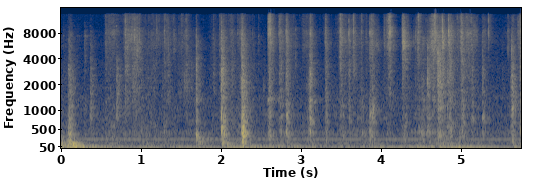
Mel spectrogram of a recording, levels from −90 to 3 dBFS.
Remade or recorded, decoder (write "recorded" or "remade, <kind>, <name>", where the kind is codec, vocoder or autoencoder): recorded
